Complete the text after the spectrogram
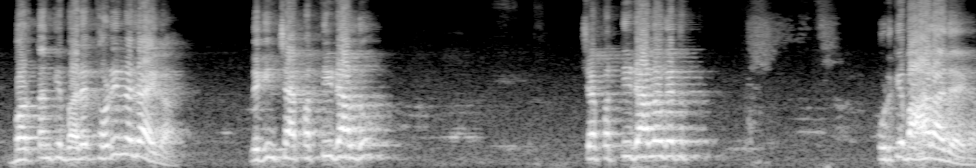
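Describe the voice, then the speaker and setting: A man's voice: very high-pitched, a bit bright, reverberant. A male chemistry teacher, lecturing playfully and quizzing students with everyday examples. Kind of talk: classroom lecture.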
